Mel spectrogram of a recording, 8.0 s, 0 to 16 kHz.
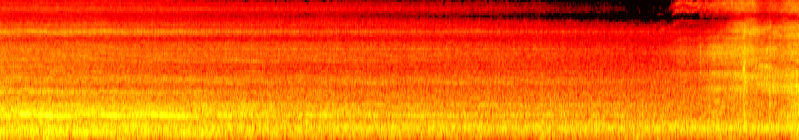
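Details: Mid-to-late-1980s Electrolux 2100 canister vacuum, hose and power nozzle disconnected: steady constant-speed roar with a sliding high whine over a coarse rumble, rougher than it should be; owner unsure if motor is failing or a louder replacement.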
